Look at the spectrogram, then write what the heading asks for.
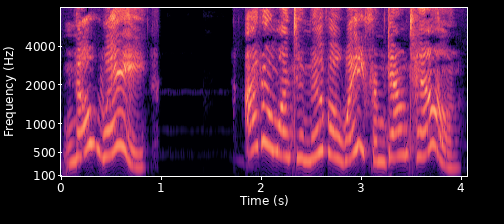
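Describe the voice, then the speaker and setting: Woman putting on a petulant young single mother, high voice, animated, wheedling, irresponsible, story drama. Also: measured pace, faint music behind, heavily acted. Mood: pleading, whiny. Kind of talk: acted dialogue in a narrated drama story.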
